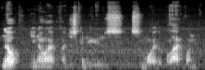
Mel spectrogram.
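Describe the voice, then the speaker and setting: A man's voice: sits low, fairly quick. A man casually talking through hands-on DIY work as he goes, thinking aloud in an informal way. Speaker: DIY electronics hobbyist. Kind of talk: casual hands-on narration while working. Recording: clearly noisy hands-on workshop recording.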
